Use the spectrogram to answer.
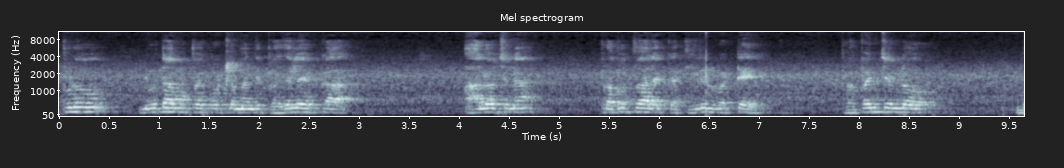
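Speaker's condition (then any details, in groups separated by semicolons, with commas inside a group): No condition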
